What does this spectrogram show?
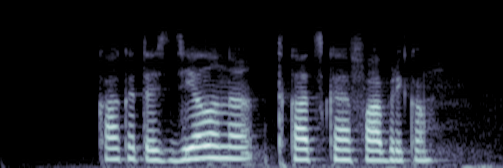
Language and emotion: Russian, neutral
